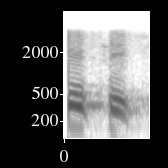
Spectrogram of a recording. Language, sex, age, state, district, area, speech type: Hindi, male, 45-60, Bihar, Samastipur, rural, conversation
